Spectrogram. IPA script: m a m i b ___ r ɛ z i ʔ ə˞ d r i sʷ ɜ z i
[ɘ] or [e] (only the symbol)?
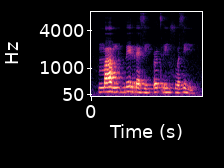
e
